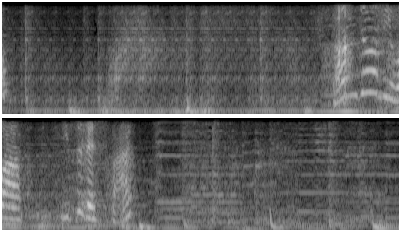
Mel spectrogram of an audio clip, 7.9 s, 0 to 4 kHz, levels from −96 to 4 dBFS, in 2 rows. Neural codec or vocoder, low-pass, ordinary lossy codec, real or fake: codec, 16 kHz, 0.4 kbps, LongCat-Audio-Codec; 3.6 kHz; AAC, 16 kbps; fake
